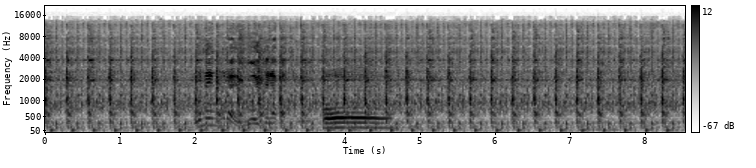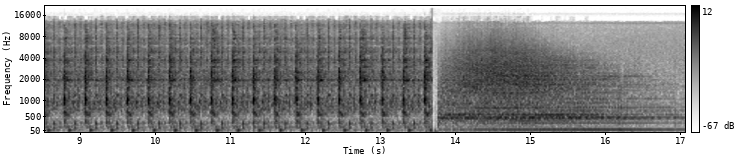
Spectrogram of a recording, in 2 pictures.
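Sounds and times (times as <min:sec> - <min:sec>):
diesel engine knocking: 0:00.0 - 0:13.7.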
